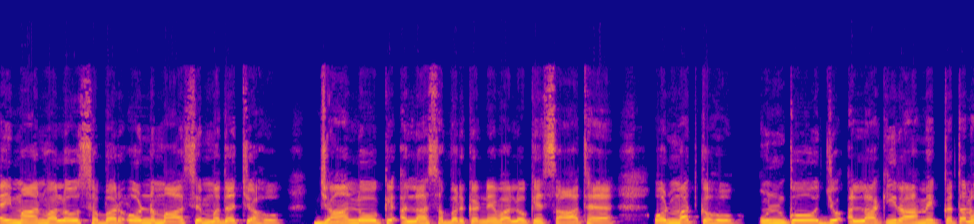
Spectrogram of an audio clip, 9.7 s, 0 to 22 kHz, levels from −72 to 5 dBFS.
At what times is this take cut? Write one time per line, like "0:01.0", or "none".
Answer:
none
